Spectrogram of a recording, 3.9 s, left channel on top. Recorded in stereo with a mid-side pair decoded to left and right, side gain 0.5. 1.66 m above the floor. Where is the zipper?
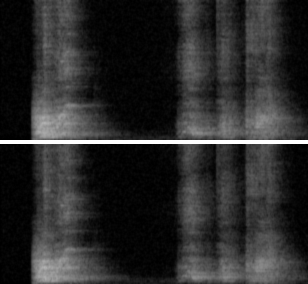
15° left, 7 m.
